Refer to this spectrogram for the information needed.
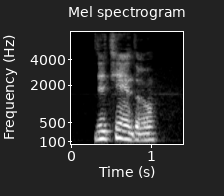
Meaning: third-person singular simple future of détenir
- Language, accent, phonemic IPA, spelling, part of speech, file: French, Canada, /de.tjɛ̃.dʁa/, détiendra, verb, LL-Q150 (fra)-détiendra.wav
